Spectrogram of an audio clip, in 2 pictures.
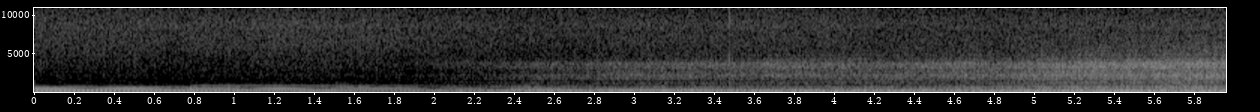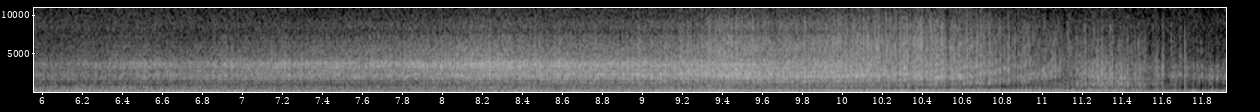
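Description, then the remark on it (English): The American propeller bomber Enola Gay roars as it takes off from Tinian on August 6th, its deep droning engines building steadily in loudness with a rising hiss of air, a continuous heavy rumble with no voices. “August 6th, the American bomber Enola Gay took off from Tinian.”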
